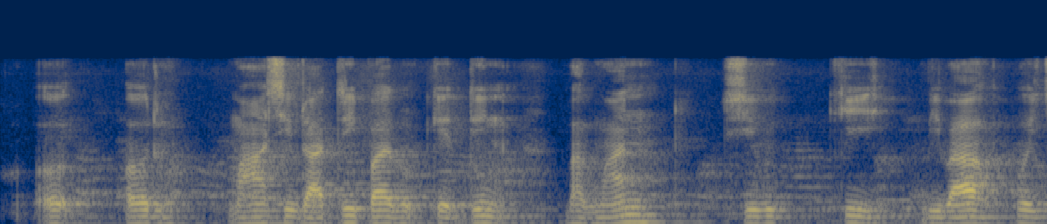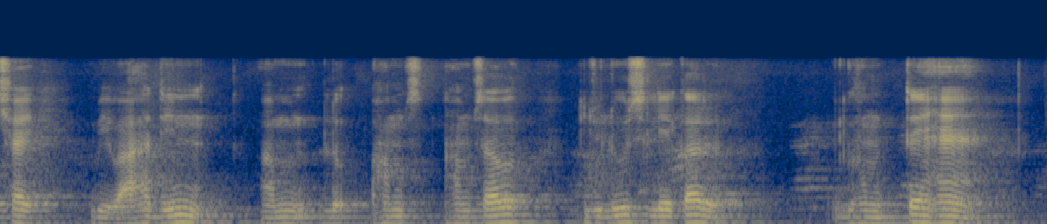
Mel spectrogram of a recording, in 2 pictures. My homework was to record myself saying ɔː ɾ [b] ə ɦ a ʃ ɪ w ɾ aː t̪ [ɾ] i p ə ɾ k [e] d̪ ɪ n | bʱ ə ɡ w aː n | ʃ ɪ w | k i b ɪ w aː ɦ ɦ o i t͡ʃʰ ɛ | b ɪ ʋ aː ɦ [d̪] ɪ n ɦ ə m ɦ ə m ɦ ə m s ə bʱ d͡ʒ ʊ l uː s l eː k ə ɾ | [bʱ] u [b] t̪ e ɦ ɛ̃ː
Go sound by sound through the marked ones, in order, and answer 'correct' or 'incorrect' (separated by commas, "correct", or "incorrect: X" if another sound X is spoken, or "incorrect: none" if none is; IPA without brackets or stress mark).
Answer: incorrect: m, correct, correct, correct, incorrect: ɡʱ, incorrect: m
